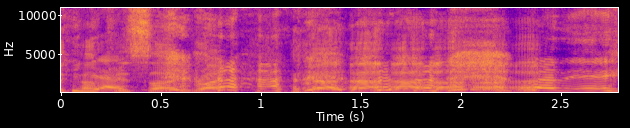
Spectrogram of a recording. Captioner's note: both laughing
